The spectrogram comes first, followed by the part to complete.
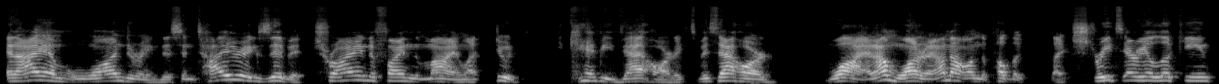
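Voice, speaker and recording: A man's voice: on the high side, expressive, measured pace, a bit bright. A man chatting casually and telling anecdotes in an informal, slangy, enthusiastic way. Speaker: show panelist.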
